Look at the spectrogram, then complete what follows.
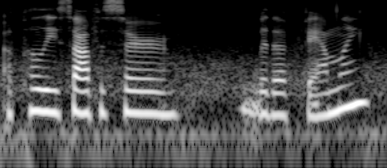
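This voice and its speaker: A woman's voice: mid-range voice, fairly even intonation, normal speed, darkish tone, slight background noise, natural voice. A woman playing a wry, strong-willed young woman in a period audio drama. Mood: teasing.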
